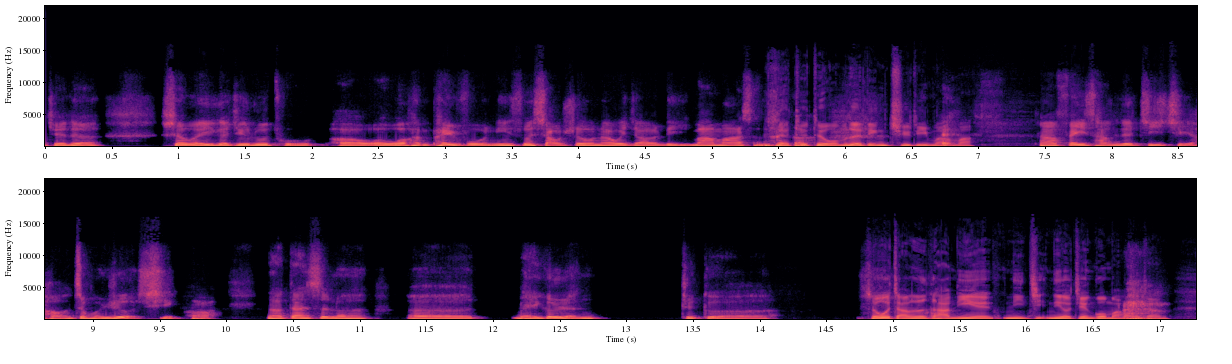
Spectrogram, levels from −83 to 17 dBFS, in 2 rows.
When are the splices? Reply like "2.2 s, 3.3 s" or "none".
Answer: 14.7 s, 15.7 s

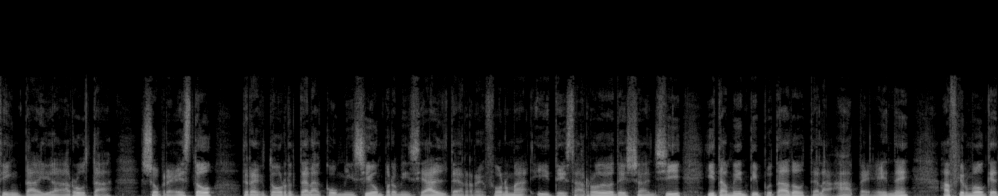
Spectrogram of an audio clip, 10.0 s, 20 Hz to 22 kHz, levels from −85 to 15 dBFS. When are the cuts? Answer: 2.4 s

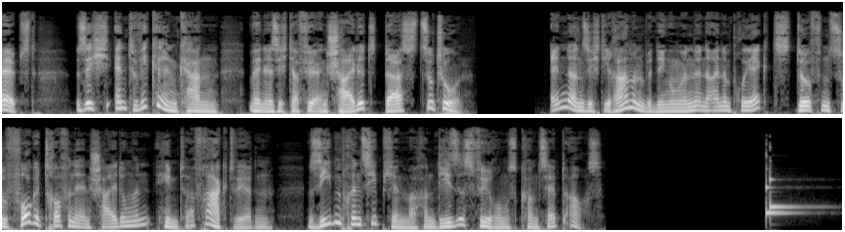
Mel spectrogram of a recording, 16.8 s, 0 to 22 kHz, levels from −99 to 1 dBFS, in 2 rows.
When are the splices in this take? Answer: 5.3 s, 11.4 s

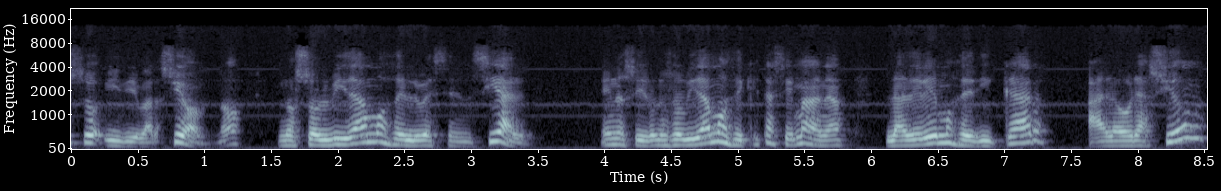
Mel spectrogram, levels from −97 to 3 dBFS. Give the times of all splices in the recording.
none

